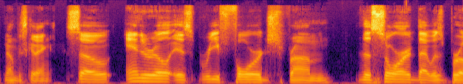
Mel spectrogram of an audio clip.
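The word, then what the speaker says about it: Andúril: I think it's Anduril. Like you're supposed to roll Anduril. Anduril. Okay. So it's of course, as we all know. No, I'm just kidding. So Anduril is reforged from the sword that was broken.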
